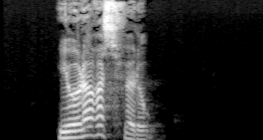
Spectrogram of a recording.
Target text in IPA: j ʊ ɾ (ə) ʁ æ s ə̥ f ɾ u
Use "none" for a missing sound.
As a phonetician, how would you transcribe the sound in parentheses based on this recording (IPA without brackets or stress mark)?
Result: a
